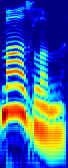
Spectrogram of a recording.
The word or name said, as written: moslem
